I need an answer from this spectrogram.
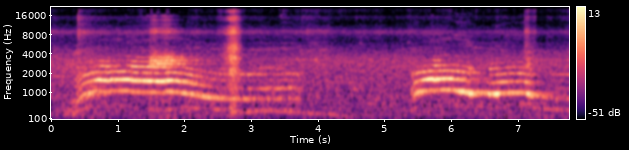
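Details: Cats confronting each other: a long, wavering yowl lasting several seconds, a falling low moan, then another drawn-out wail after a quiet gap.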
